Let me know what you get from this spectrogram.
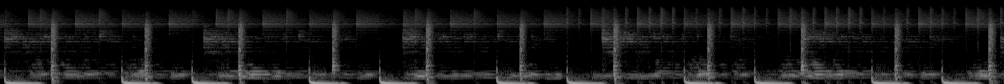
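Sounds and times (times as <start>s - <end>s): kick drum thumps: 0.0s - 0.4s, 1.2s - 2.3s, 3.1s - 4.2s, 5.0s - 6.1s, 6.8s - 7.9s, 8.7s - 9.8s.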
